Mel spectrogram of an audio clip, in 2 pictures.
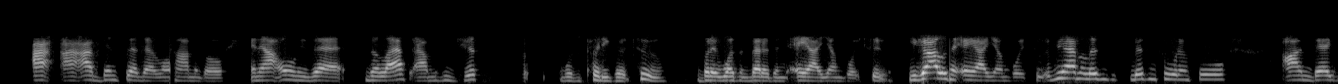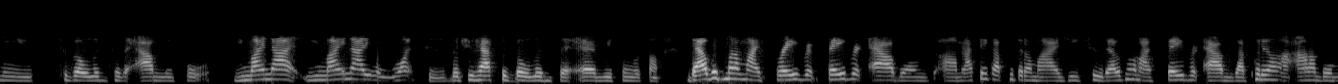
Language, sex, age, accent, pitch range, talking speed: English, female, 20-39, American, 175-225 Hz, 250 wpm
